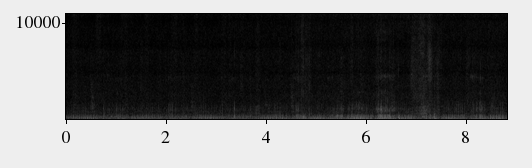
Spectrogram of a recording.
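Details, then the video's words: Close recording of Mia the cat settled happily on a lap, 12/12/2023: a deep, even purr throughout, swelling slightly louder in the second half with a few faint rustles. "Close up Mia purring"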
